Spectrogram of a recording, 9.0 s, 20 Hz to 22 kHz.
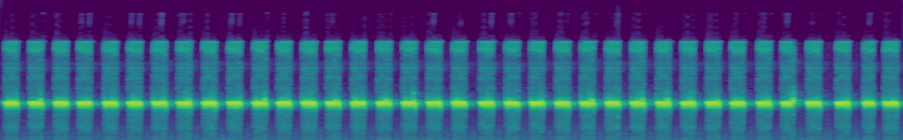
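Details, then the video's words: Cricket chirping, recorded as a training track for caged oriental white-eyes (pleci), with pauses of one to two minutes: a steady run of sharp, high, ringing pulses, about four a second, evenly spaced with no other sounds. "Masteran jangkrik untuk isian burung pleci mewah jeda 1-2 menit"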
